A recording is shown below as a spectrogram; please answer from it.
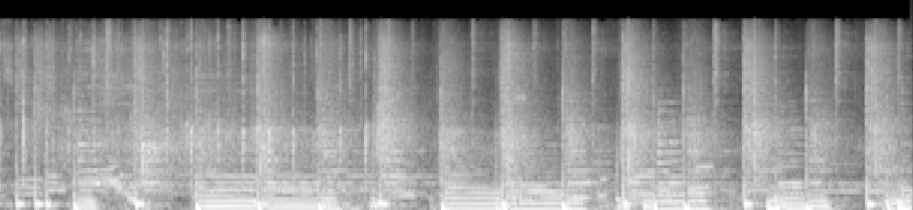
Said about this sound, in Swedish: Låt mig välkomna in Maria från Magdala. Vi ger en applåd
